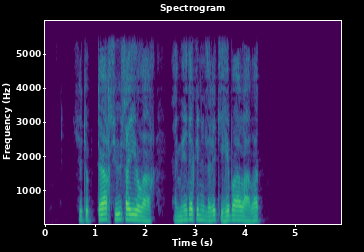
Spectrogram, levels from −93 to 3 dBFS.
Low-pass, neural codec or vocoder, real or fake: 5.4 kHz; none; real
